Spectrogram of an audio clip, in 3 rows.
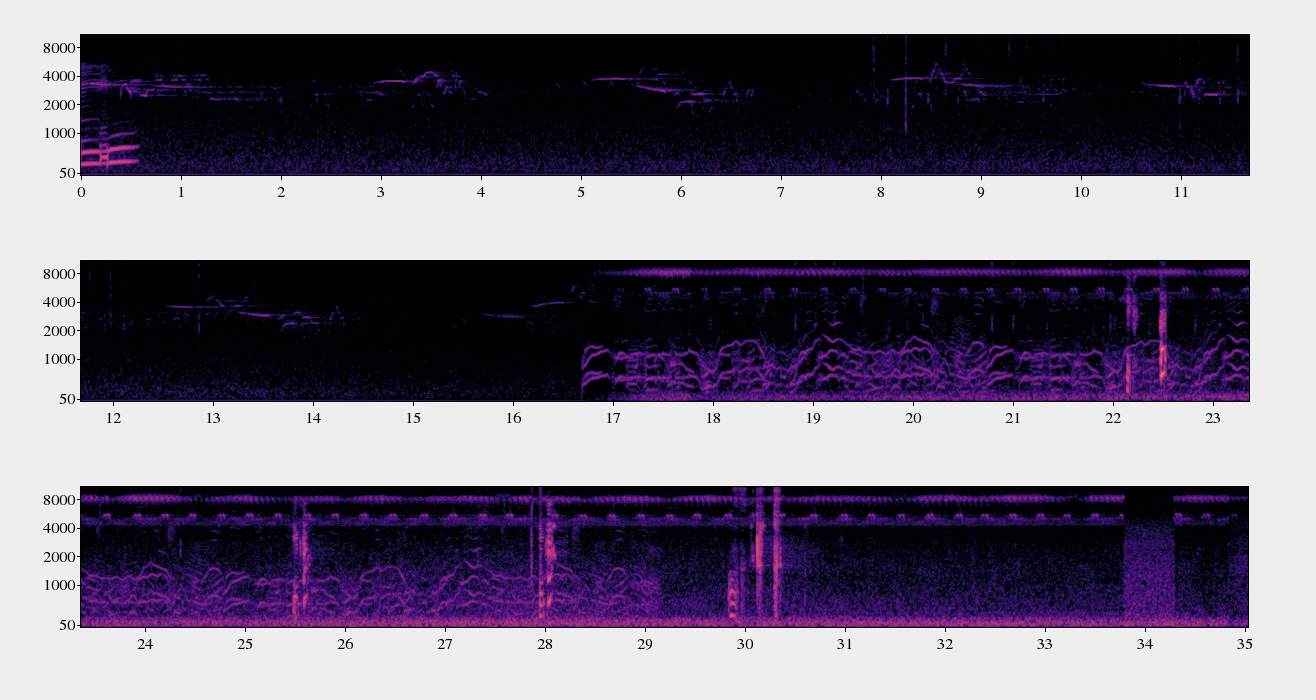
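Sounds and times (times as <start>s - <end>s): faint birdsong chirping: 15.4s - 35.0s.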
